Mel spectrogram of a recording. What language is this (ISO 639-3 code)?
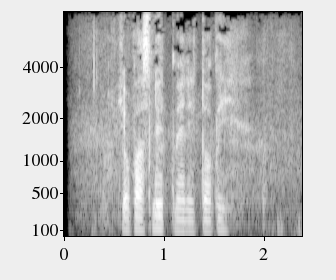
fin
